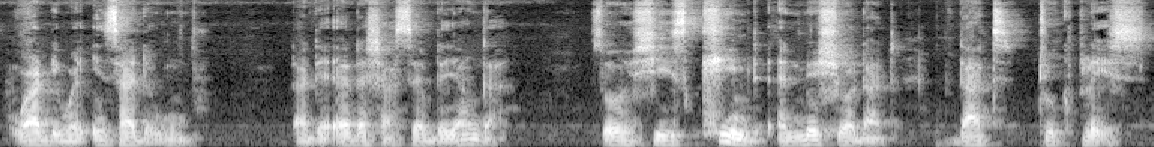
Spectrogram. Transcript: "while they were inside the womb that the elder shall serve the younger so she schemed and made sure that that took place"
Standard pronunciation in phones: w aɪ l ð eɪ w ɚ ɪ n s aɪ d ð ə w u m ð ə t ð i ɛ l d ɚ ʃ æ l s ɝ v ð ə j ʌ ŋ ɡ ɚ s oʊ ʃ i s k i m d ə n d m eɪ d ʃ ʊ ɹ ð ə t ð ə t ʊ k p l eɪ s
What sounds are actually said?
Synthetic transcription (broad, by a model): w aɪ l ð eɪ w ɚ ɪ n s aɪ d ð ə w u m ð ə t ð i ɛ l d ɚ ʃ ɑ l s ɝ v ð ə j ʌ ŋ ɡ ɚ s oʊ ʃ i s k i m d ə n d m eɪ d ʃ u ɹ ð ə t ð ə t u k p l eɪ s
